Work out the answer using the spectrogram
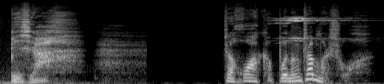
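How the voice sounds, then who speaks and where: Sneering rich merchant, wide-swinging delivery. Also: male voice, fairly high pitch, wildly swooping pitch, measured pace, a bit bright, breathy edge, heavily acted. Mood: smug, taunting. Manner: sneering, pompous, theatrical. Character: arrogant, gloating rich grain merchant, cruel to the poor. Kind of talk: costume drama acting.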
